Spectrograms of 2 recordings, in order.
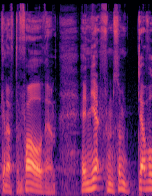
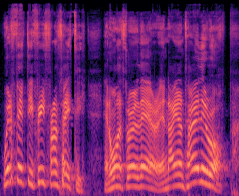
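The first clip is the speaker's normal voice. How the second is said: very high, loud sneer; gloating Sicilian; 10 semitones higher, 5 dB louder than usual. Acted. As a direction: relish his doom. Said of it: "he allowed himself".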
